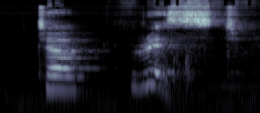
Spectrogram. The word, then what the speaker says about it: wrist: WR says R and W is silent. Right, right. Wrist.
